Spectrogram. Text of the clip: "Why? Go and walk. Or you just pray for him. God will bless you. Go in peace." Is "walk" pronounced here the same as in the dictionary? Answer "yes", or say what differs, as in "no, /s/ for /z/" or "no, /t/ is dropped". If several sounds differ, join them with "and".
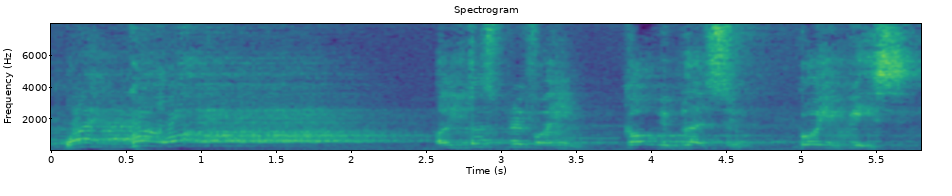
no, /k/ is dropped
